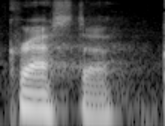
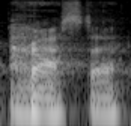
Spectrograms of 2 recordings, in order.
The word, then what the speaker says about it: Krasta: Krasta. – It's the CH. – Yeah. – Right? – It's like KR. That's how you pronounce it, KR, Krasta.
